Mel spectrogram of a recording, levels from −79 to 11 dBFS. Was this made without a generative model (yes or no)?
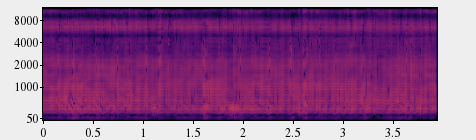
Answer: no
